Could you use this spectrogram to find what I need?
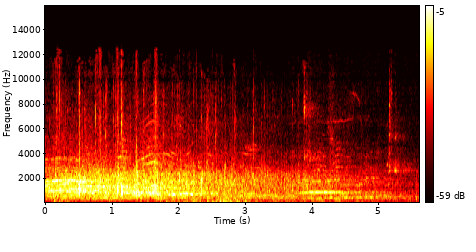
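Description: Young women cheer and shout loudly in a large echoing arena.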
